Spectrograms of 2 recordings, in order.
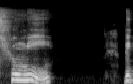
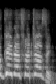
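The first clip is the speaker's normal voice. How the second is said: much higher, gushing delight; excited; much faster than usual. Real, not acted. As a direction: beam it out with real joy. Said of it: "I was, like, so shocked".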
